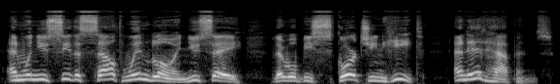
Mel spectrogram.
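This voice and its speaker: A man's voice: high voice, sing-song, unhurried, no room sound, clean studio sound, full character voice. An actor playing an earnest, commanding male religious teacher in a scripture audio drama, preaching with solemn emphasis. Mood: exhorting, rebuking.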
